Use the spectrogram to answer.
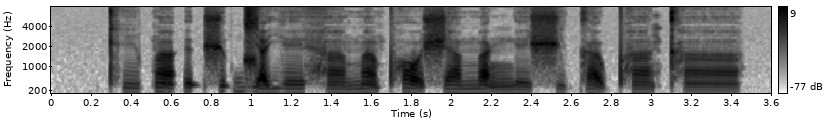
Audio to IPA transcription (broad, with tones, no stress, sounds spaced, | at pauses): kʰ i˨ p ã˦˨ ʔ ɪ˦ ʔ ʃ ʊ˦ ʔ d͡ʑ ä̰˦˨ j e˨ h ã˨ m ã˦˨ pʰ ɔ̰˦˨ ʃ ä˦ m ä̰˦˨ ŋ e˨ ʃ i˨ k a̰˦˨ ʊ̯ pʰ ã˦ kʰ ã˨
